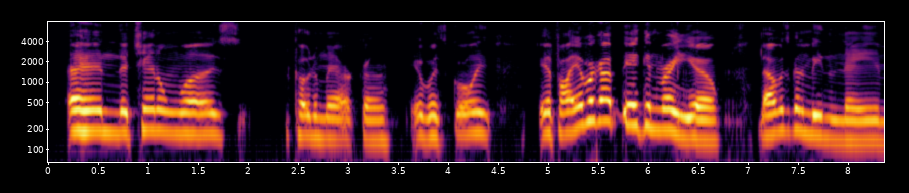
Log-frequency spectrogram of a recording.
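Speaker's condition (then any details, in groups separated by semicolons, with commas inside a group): Cerebral palsy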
